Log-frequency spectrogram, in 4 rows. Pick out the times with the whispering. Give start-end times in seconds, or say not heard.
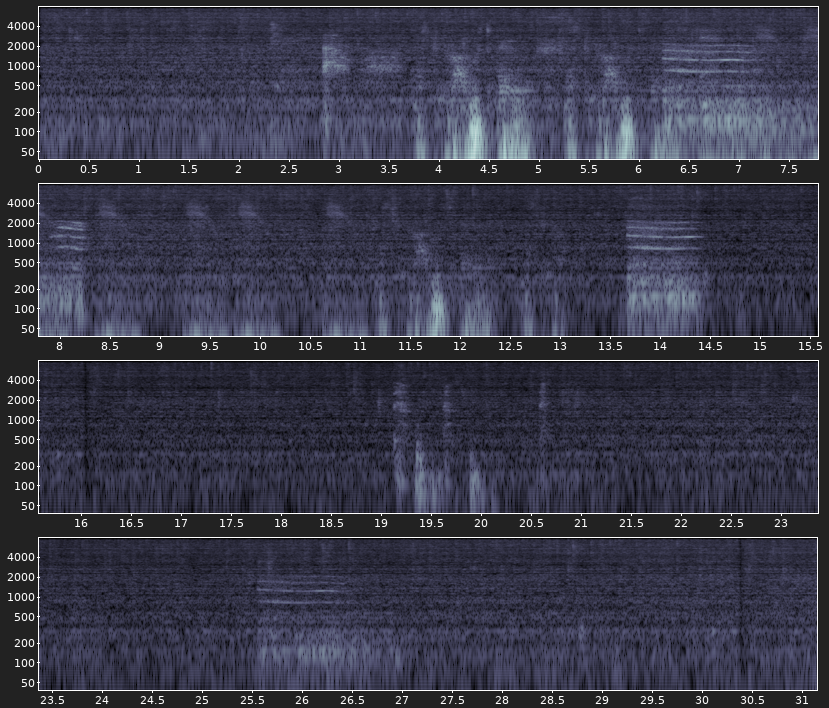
1.9-13.1.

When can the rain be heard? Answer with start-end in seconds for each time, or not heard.
0.0-31.1.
